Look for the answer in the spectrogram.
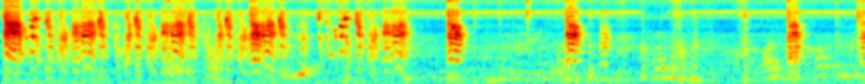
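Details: A Double Red Factor sun conure gives harsh, grating screeches in quick bursts, then fewer, sharper squawks.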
